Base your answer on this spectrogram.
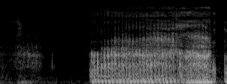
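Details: Female pug Kongzi, aged six, turning fierce over a bone chew: after a brief near-silence, a sudden steady deep growl holds for more than a second, then cuts off and restarts.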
